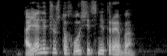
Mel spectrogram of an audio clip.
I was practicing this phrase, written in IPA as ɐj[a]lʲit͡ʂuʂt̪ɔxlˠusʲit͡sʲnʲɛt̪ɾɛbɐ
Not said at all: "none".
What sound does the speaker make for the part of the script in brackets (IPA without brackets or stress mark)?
a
